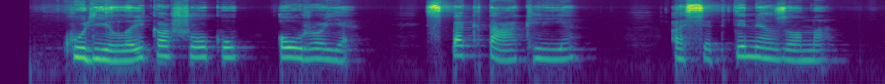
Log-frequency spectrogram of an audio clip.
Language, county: Lithuanian, Panevėžys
